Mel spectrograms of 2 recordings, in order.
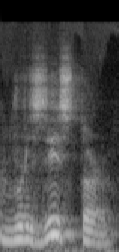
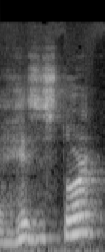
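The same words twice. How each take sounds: First: Resistor with American R, stress on ZIS; English pronunciation. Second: Resistor with H-like first R, stressed at the end; Portuguese pronunciation. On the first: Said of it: "no inglês americano eles pronunciam como R". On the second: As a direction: say resistor the Brazilian way. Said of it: "por isso que fica". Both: Shown as a demonstration.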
